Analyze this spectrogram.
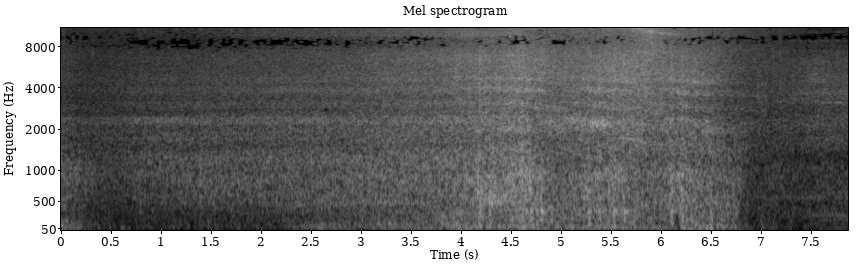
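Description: A train rushes past close by, its roar rising and then cutting off.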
